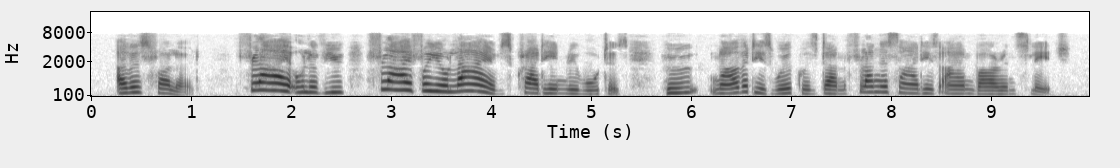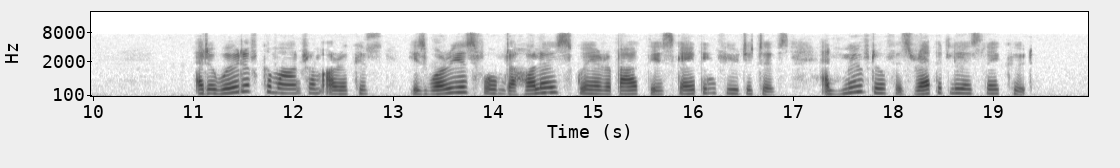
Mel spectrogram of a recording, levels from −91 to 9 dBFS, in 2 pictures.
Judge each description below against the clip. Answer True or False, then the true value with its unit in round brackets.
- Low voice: False (205 Hz)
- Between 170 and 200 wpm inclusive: False (155 wpm)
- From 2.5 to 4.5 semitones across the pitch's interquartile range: False (5.3 semitones)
